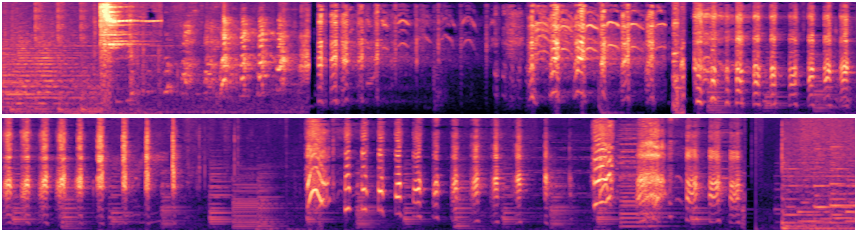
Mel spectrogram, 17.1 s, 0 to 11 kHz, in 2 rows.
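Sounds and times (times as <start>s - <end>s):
high-pitched laughter: 1.6s - 10.4s.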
